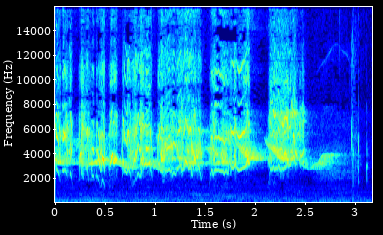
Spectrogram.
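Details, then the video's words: A two-month-old chestnut-bellied seed finch chick learning to sing, at a fast pace: a continuous jumble of high twittering and warbled notes with short buzzy bursts, running almost without pause for three seconds. "2 MESES E JÁ CANTA MUITO - CURIÓ FILHOTE APRENDENDO A CANTAR EM RITMO ACELERADO"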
